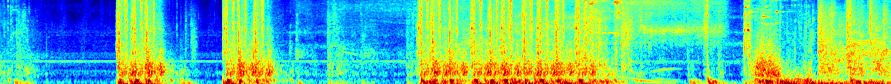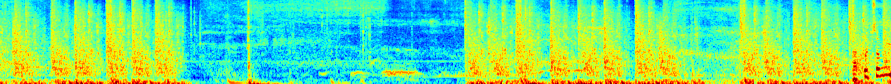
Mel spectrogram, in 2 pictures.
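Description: Automatic gunfire in the End Z mod video game, with repeated rapid bursts of shots separated by short pauses. The bursts are loud and near and come over steady background game noise.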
